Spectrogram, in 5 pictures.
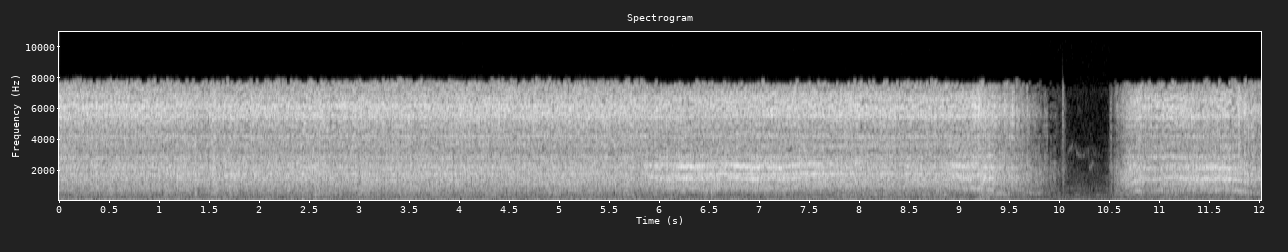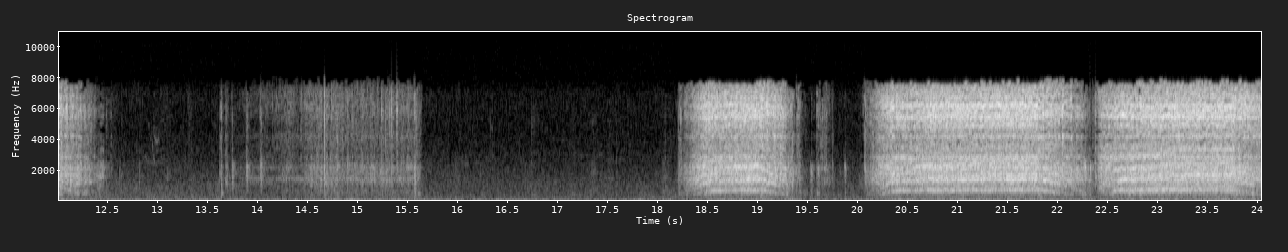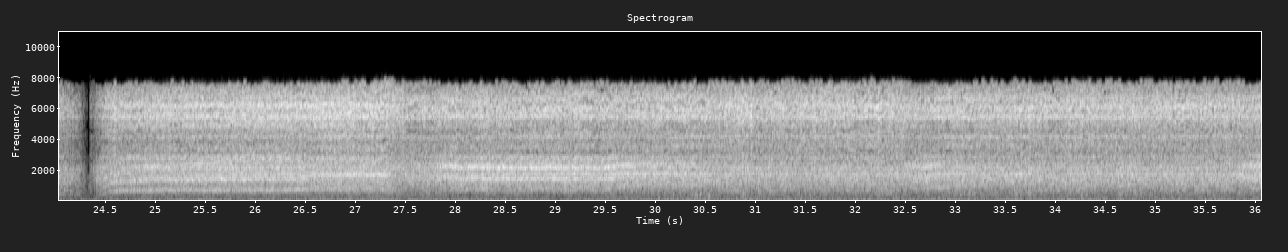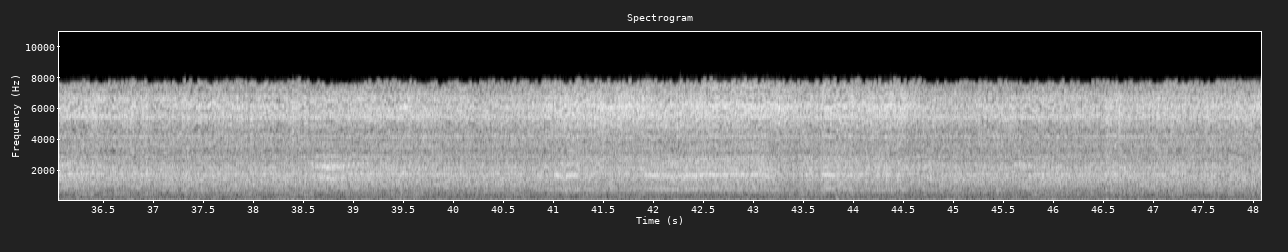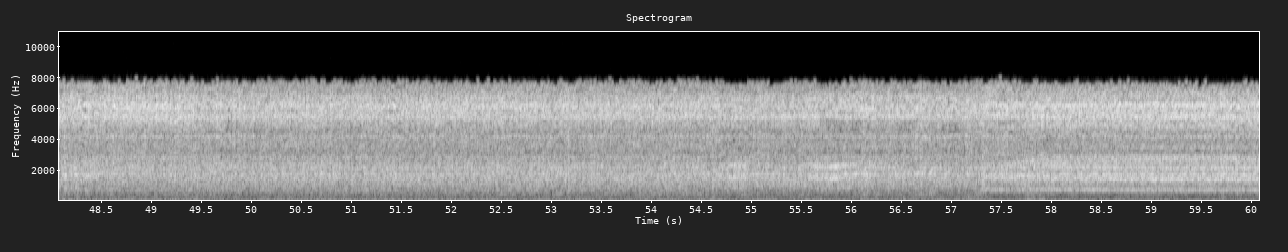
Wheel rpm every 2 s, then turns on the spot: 230, 230, 230, 220, 170, 90, 10, 10, 0, 60, 150, 130, 140, 220, 210, 230, 230, 230, 230, 230, 230, 230, 230, 230, 230, 230, 230, 230, 230, 210.
14-16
